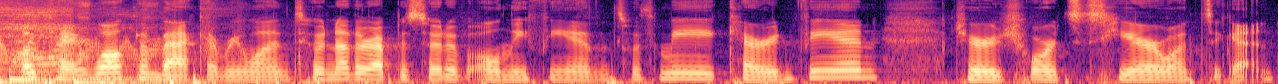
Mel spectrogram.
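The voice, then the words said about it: Flat monotone speaking voice. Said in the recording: “That's why I'm speaking in a monotone.”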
